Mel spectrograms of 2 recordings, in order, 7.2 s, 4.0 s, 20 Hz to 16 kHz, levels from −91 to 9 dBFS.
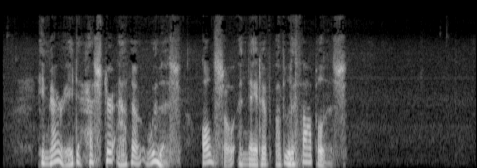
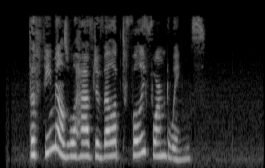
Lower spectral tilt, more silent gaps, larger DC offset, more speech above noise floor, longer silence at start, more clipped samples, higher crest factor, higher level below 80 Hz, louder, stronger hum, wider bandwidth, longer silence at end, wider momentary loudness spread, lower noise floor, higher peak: first, -6 dB/octave vs -3 dB/octave; neither; neither; about the same, 41 dB vs 38 dB; first, 0.6 s vs 0.45 s; neither; about the same, 18 dB vs 20 dB; first, -46 dBFS vs -80 dBFS; first, -17 LUFS vs -25 LUFS; neither; about the same, 11.5 kHz vs 11.5 kHz; first, 2 s vs 0.95 s; second, 6 LU vs 13 LU; second, -58 dBFS vs -63 dBFS; first, -2 dBFS vs -8 dBFS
